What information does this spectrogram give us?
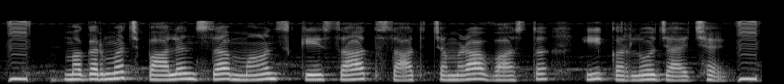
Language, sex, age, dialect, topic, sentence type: Maithili, female, 36-40, Angika, agriculture, statement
